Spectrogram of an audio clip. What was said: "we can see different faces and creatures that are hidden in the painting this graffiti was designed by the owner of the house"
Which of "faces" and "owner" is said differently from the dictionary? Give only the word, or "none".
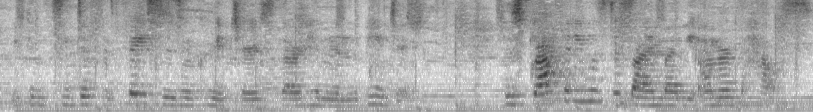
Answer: none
